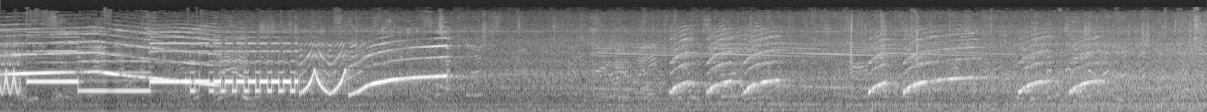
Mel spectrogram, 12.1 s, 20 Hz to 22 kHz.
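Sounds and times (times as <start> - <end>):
siren whoops: 0.0 - 4.6, 6.7 - 11.2
street noise: 0.0 - 12.0.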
